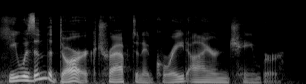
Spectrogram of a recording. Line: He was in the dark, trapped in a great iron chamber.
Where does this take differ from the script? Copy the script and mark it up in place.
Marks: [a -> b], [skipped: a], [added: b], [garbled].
He was in the dark, trapped in a great iron chamber.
